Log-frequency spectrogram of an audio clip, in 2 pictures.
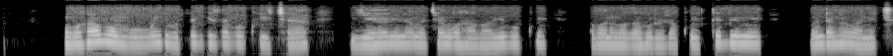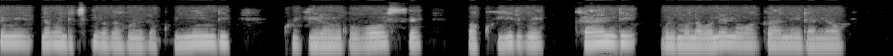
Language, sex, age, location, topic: Kinyarwanda, female, 25-35, Kigali, health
